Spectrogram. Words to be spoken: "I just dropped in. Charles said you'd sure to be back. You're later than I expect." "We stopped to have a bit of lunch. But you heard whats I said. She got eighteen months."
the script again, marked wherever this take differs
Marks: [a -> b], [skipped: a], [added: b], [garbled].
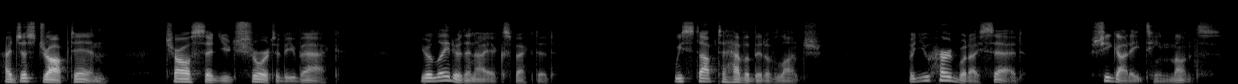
"I just dropped in. Charles said you'd sure to be back. You're later than I [expect." -> expected] "We stopped to have a bit of lunch. But you heard [whats -> what] I said. She got eighteen months."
